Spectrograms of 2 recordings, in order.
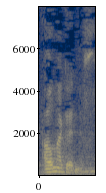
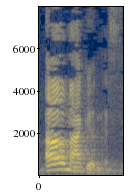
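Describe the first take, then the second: First: Low, soft exclamation; hushed, lowered aside of delight; soft marveling. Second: Loud, delighted exclamation; big burst of grandmotherly delight; emphatic gushing. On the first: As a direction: marvel under your voice. Gushing about grandchildren, first take. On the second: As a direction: gush it out loudly. Gushing about grandchildren, repeated louder. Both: Real, not acted.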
